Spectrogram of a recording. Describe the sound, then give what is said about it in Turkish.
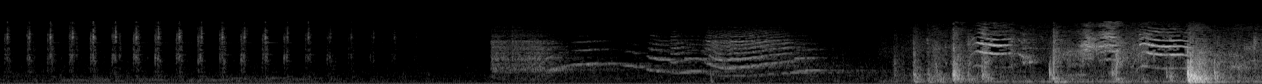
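A cat meows several times in drawn-out, wavering cries, then yowls louder and harsher, all after a stretch of steady clock ticking. “Ay şu kedi. Çekil şuradan.”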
